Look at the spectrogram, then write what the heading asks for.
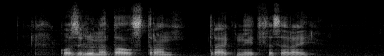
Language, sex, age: Afrikaans, male, 22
